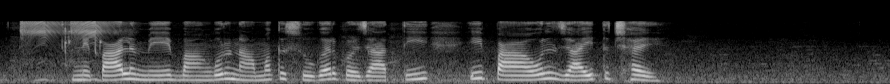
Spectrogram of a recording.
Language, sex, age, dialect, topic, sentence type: Maithili, female, 46-50, Southern/Standard, agriculture, statement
